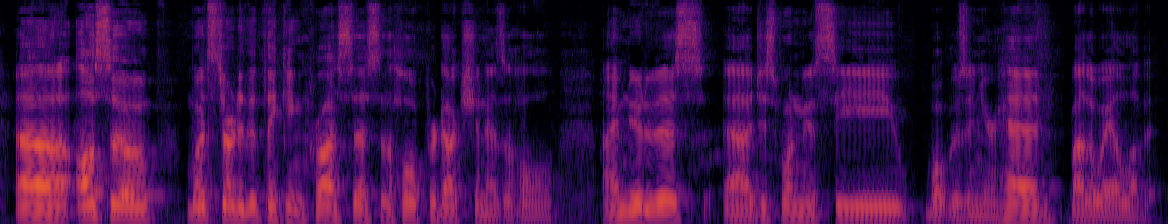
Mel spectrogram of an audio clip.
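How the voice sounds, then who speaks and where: A man hosts a live question-and-answer special in a loose, chatty style. His voice sits at a middle pitch. He rambles informally, swears a little and is quick to be amused. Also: fairly bright tone. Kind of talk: casual chat, reading out listener questions. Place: live stream with a group of castmates in the room.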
